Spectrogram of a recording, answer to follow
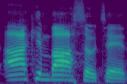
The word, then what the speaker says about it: Akinbasote: It is Akinbasote, though. Is how you pronounce it.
